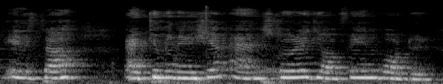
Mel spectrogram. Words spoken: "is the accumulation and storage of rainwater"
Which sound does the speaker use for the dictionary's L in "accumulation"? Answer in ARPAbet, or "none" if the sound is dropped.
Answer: N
